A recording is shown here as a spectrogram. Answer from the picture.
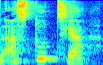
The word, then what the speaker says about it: astuzia: Then we have the Z's in astuzia, arguzia, and giudizio. Simone said that when a Z is followed by an I plus another vowel, the Z will be doubled, so phonetically T-T-S.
